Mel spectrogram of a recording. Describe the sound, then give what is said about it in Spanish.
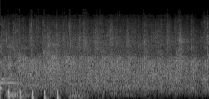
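Church audience applauding during a bilingual Spanish-English service. A soft, steady wash of clapping runs throughout at a fairly low level. “Denle un fuerte aplauso al Señor. Let's give the Lord a hand this morning.”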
